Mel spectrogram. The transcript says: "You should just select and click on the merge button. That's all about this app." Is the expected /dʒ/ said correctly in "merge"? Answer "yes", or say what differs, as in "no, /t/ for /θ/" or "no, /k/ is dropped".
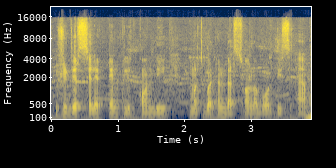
no, /tʃ/ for /dʒ/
